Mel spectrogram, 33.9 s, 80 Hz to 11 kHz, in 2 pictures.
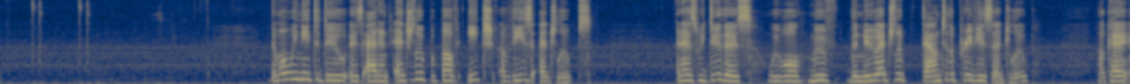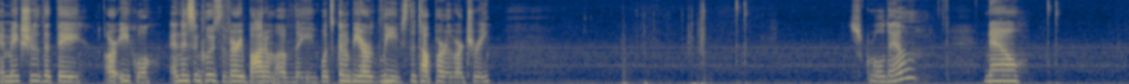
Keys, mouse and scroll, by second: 0.4 click, 22.9-23.2 scroll up 1, 27.2 ctrl+r, 27.9-29.0 drag.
